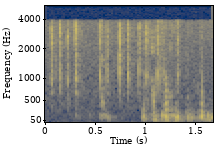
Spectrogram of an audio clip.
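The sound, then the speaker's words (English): Rapid typing on a computer keyboard, a steady patter of clicky keystrokes that grows busier and louder in the second half, with no voices. “Wait, you don't like my typing sounds?”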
